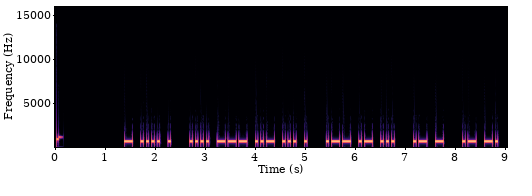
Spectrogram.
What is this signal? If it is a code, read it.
Morse code, heard as a keyed tone, about 22 wpm, 700 Hz. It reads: THE HOUSE WAS AT AN
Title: Sentences from Top 1500 Words 22wpm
